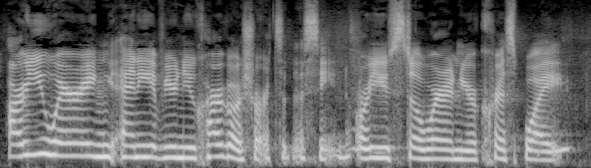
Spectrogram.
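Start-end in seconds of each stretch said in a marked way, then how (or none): none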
